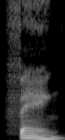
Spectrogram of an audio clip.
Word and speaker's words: Fang: He pronounced Fang to rhyme with long, rather than like he was talking about a particularly sharp tooth.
